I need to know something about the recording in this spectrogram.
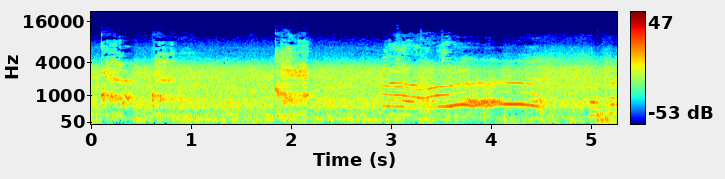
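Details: A 3-year-old child with a 2-month paroxysmal "hundred days" cough, face turning dark red during attacks, gives a few short, harsh coughs, then a long, tonal, wavering vocal sound; paroxysmal cough.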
